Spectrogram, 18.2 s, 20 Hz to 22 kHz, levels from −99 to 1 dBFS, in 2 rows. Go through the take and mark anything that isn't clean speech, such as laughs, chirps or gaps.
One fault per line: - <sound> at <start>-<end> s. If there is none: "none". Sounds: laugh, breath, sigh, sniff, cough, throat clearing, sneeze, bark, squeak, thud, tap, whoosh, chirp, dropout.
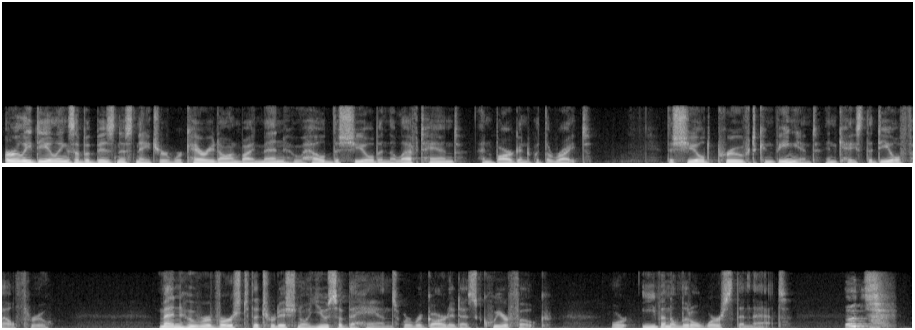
- sneeze at 17.5-18.1 s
